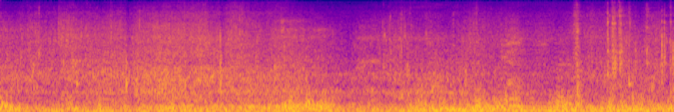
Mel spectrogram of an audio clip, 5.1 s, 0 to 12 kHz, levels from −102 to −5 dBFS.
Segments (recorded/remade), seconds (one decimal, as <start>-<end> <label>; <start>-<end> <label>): 0.0-3.8 recorded; 3.8-4.3 remade; 4.3-5.1 recorded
